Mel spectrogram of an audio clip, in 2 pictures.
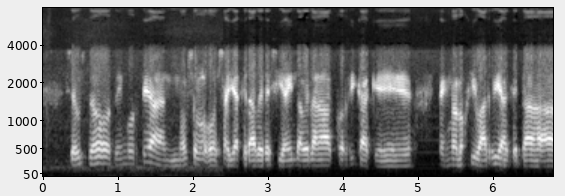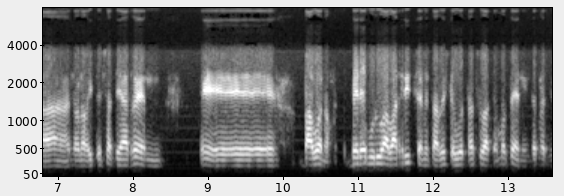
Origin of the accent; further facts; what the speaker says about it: Bermeo, Basque Country, Spain; ez dakik zenbat denbora iraungo dauen, ba adibidez ni berniotarra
